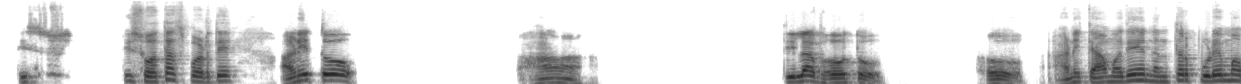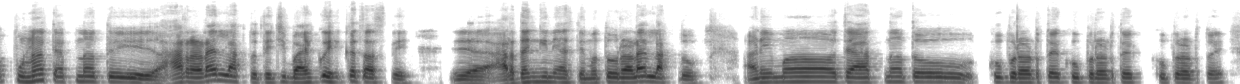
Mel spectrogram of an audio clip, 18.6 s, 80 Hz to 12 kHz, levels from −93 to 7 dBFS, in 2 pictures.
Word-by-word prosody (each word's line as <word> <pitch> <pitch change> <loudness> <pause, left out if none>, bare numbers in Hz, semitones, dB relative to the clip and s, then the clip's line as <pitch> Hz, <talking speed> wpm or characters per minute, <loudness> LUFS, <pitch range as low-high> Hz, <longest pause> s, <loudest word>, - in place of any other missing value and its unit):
ती 365 - -11
स्वतःच 175 +6 +1
पडते 160 +1 +1 0.4
आणि 195 - +4
तो 195 -1 +8 1.4
हां. 125 +2 -4 1.5
तिला 170 +4 +6
भोवतो. 130 0 +1 0.8
हो, 110 -5 +1 0.3
आणि 115 +7 -3
त्यामध्ये 155 +7 +3
नंतर 165 +2 -1
पुढे 170 +2 +5
मग 190 0 +1
पुन्हा 170 +4 +2
त्यातनं 160 +1 -2
ते 155 - +1 0.3
हा 105 - 0
रडायला 175 +7 +4
लागतो. 155 -6 0
त्याची 130 +4 -4
बायको 135 +1 +3
एकच 150 +2 -1
असते. 135 -3 -1 0.6
अर्धांगिनी 145 +1 -1
असते. 130 -1 -3
मग 130 +1 -3
तो 145 - +3
रडायला 150 +3 +5
लागतो. 110 -6 -1 0.3
आणि 140 +2 -2
मग 155 0 +3
त्यातनं 145 +1 0
तो 150 - +1 0.5
खूप 145 0 -3
रडतोय, 140 +2 0
खूप 140 -1 -4
रडतोय, 130 +2 -2 0.2
खूप 130 0 -5
रडतोय. 125 +1 -4
145 Hz, 130 wpm, -21 LUFS, 130-160 Hz, 1.5 s, तो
